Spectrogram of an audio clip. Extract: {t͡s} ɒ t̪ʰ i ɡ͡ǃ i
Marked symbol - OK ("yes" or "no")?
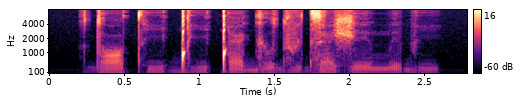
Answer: no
